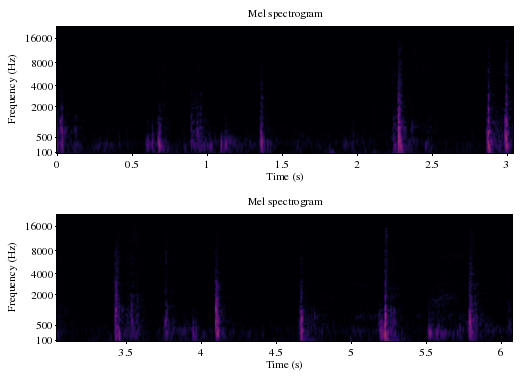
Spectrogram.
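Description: A string of short, sharp knocks or taps, roughly two a second and unevenly spaced.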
